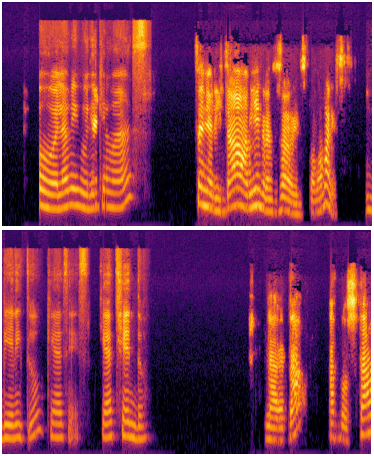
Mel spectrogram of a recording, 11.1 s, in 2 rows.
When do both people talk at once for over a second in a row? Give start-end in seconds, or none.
none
